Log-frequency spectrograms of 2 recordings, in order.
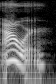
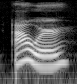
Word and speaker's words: hour: Use an before a vowel sound like an apple, an egg, and an hour. In hour, the letter H is silent.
